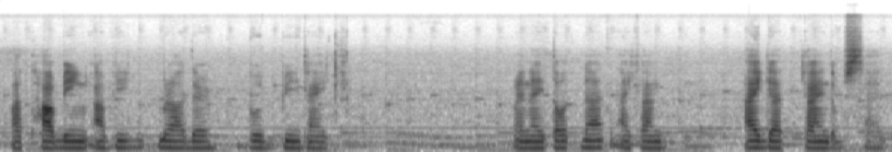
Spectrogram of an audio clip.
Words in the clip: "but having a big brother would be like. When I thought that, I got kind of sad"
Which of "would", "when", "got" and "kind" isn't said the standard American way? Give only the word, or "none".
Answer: none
